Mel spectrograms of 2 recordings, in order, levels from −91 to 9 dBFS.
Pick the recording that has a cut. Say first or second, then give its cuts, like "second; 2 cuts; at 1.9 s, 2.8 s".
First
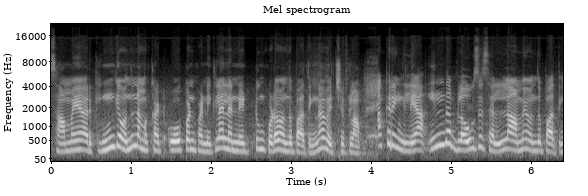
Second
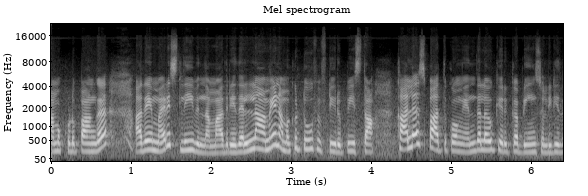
first; 1 cut; at 4.1 s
